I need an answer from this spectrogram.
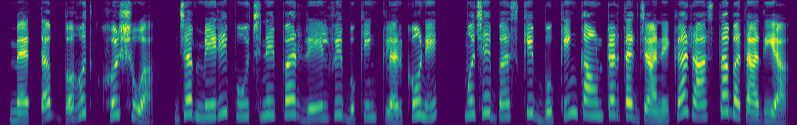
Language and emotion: Hindi, happy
